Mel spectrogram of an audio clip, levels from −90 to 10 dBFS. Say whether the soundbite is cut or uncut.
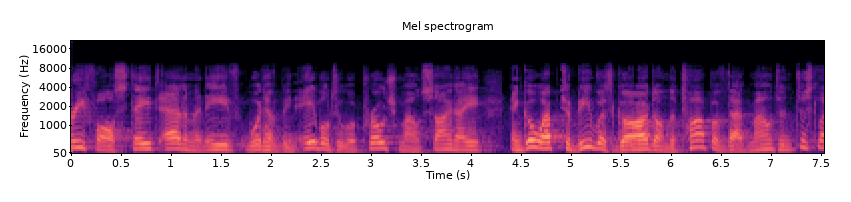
cut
